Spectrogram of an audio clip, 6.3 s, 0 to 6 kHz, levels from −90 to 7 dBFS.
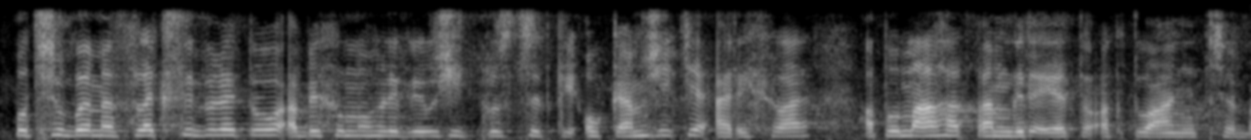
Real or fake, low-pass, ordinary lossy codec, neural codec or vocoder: fake; 5.4 kHz; none; codec, 16 kHz, 4 kbps, FunCodec, trained on Chinese and English, 50 frames a second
